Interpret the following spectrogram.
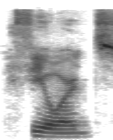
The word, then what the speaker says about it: fjords: How did you pronounce that? Fjords to Yes.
